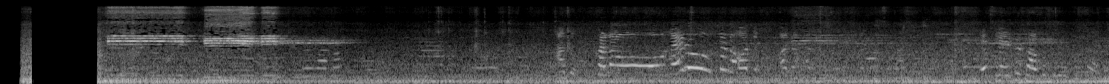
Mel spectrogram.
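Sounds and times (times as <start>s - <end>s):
road traffic rumble: 1.0s - 11.0s.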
